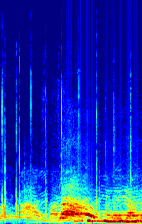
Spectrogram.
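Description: Volleyball spectators shouting and cheering as a rally ends, with a few sharp claps or smacks. About a second in comes one more loud shout, and a steady droning tone sets in about halfway.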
